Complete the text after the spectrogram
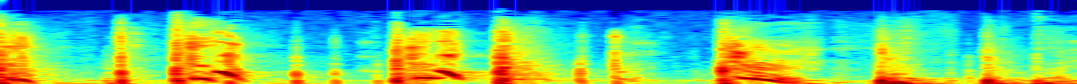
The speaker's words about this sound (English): Hey, Commander. You knocked Graykin cold. Yeah. Let's get out of here before he comes to.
